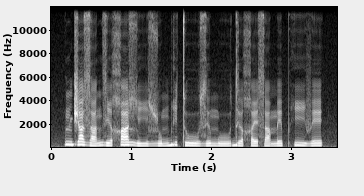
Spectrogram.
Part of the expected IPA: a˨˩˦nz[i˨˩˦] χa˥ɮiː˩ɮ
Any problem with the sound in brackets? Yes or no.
no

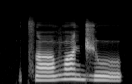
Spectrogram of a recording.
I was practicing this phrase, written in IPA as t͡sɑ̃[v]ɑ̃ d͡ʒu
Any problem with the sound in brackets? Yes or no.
no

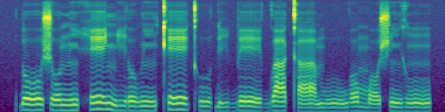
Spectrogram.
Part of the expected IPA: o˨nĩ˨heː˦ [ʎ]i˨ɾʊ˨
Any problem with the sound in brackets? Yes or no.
yes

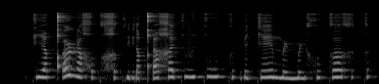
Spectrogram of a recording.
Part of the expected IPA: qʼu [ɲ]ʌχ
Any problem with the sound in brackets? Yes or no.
yes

